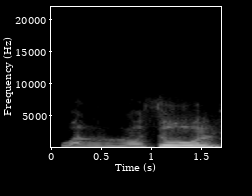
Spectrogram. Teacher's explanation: hati-hati wa-nya jangan tebal Ibu, jangan wur.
